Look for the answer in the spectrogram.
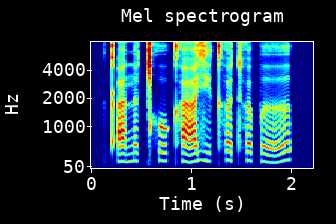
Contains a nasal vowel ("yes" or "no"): no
